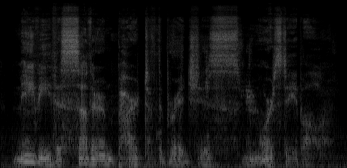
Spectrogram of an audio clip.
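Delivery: hushed, breathy whisper kept close. Voicing a whisper from the gloves to one player: whispering voice from the gloves. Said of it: "that whisper is like".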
